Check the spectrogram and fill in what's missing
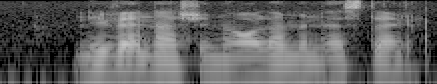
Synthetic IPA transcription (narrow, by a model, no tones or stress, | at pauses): nivənaʃonɑːləmənəstər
